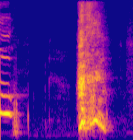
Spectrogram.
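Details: A sneeze acted in a comedy skit: a short vocal sound followed by one sharp, explosive burst of air, a single sneeze.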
